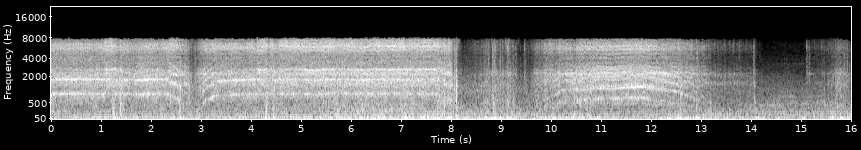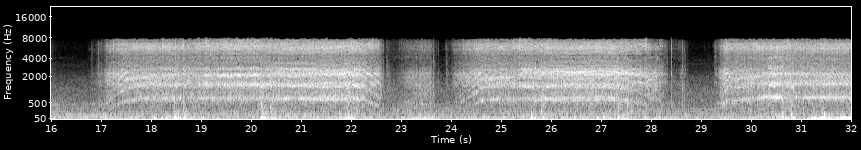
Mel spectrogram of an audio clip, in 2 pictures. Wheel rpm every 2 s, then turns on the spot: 230, 150, 230, 210, 50, 150, 80, 10, 70, 180, 180, 60, 140, 150, 60, 190.
14-16 22-24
